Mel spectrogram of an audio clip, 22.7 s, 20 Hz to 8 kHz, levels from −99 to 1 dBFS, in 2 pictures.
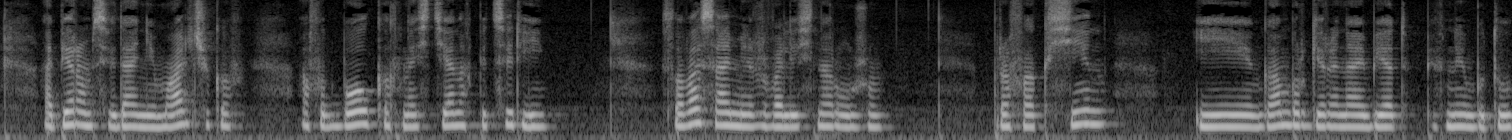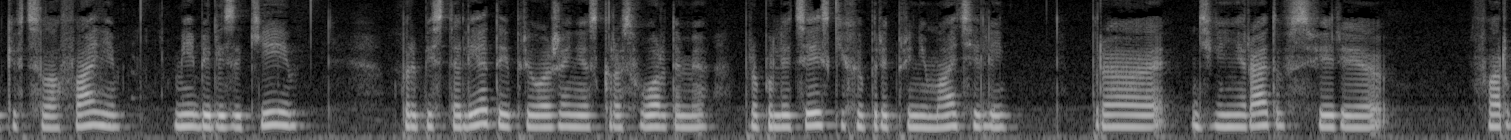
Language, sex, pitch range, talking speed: Russian, female, 210-235 Hz, 110 wpm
